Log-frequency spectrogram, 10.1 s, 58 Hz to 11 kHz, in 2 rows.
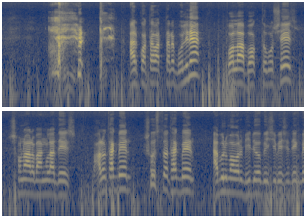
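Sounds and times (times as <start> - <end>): person coughing: 0.8 - 1.9.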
